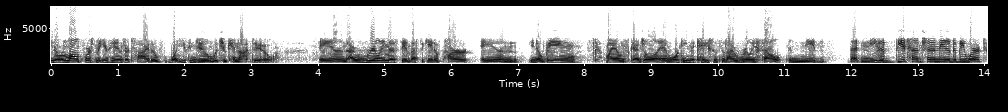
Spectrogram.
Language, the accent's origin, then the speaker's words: English; Chicago, Illinois, United States; now in North Carolina, United States; I'm actually from Chicago and grew up there and moved to North Carolina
